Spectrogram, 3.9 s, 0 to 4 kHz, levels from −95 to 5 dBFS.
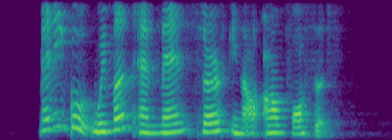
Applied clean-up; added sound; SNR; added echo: neural mask model DeepFilterNet 3.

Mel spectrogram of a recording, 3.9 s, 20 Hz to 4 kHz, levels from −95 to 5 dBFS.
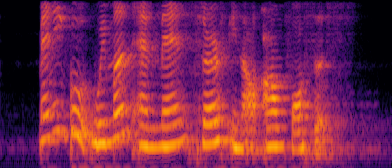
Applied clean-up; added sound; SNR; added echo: neural separator model SepFormer DNS4.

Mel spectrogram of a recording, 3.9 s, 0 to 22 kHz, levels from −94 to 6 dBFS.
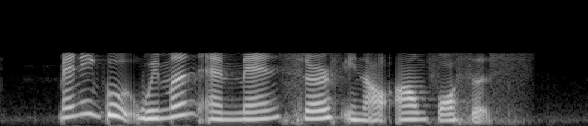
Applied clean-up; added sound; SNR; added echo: none; none; none; none.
